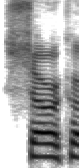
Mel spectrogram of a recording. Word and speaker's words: Sorcha: Joining me today, Sako Richardson.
